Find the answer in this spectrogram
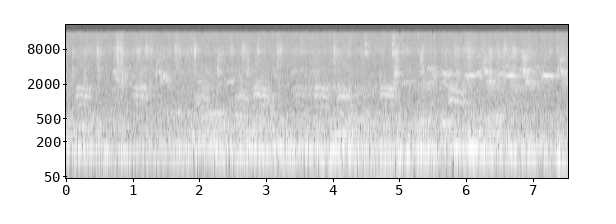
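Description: Birds chirping and calling, many short repeated calls with some higher, held notes near the end, over a steady low hum.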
